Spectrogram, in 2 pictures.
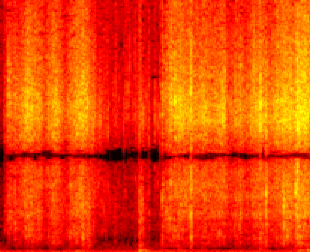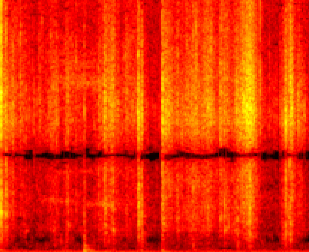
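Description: A padded kraft-paper mailer and paper crinkling and rustling as it is handled and its contents are pulled out, with a few light knocks.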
